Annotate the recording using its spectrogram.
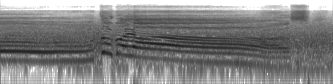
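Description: Radio football commentator's drawn-out goal cry, "gooool", held as one long shouted note. About a second in it breaks and starts again as a second long held shout that slides slowly down in pitch and fades.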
